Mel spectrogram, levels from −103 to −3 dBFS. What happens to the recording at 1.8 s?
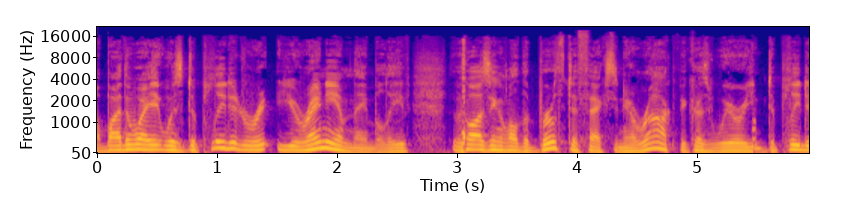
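Nothing goes wrong at 1.8 s; the speech runs through that moment intact, with no dropout, click or distortion.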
